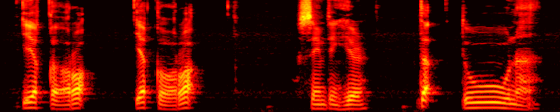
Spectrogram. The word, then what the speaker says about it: اقرأ: If the hamza on which there is a jazm will be pronounced abruptly, very fast. Iqra, iqra.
